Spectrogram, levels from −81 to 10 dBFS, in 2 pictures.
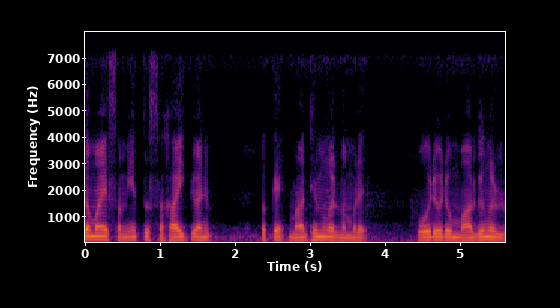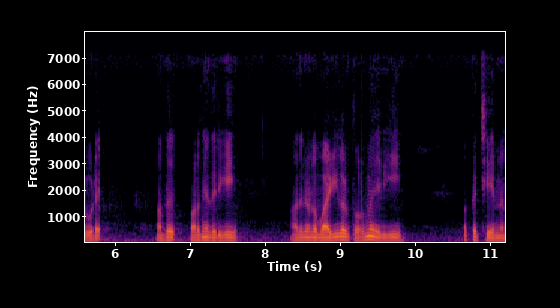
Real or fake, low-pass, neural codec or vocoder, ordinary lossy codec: fake; 7.2 kHz; codec, 16 kHz in and 24 kHz out, 1 kbps, XY-Tokenizer; none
